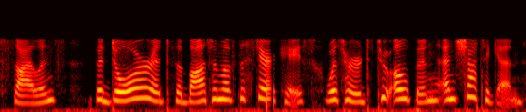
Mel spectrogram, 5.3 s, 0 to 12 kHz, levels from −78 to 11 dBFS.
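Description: At 2.66 to 2.73 s, 70 ms of speech is lost to packet loss with pitch repetition. The receiver loops the last pitch period, so a held, buzzy tone fades toward silence before a brief cross-fade. A plain dropout would leave a hard gap instead.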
